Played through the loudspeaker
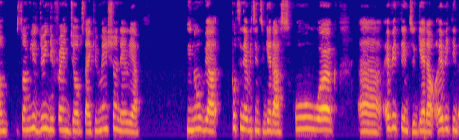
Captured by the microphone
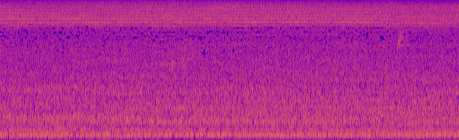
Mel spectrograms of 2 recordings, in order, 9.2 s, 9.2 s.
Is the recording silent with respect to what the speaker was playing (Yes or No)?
Yes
